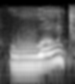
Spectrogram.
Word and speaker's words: won't: Won't, remember the difference between will not, won't, and want, won't, want.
